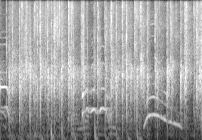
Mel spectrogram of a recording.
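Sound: applause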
